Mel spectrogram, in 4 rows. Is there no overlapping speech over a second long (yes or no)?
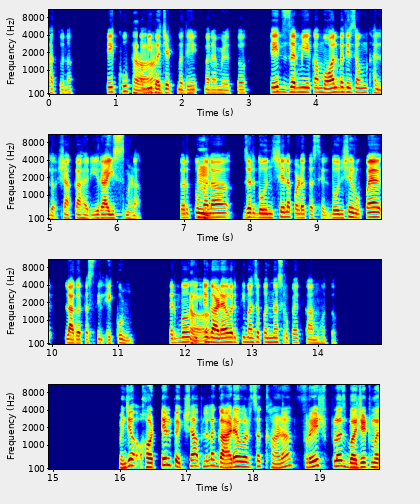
yes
